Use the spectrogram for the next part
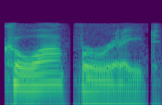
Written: cooperate

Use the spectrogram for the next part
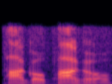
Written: Pago Pago

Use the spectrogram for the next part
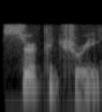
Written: circuitry

